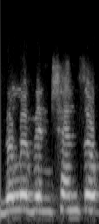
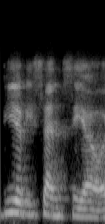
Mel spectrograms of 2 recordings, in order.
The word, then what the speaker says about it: Villavicencio: Well, there's like the English way and then the Peruvian way. So I say Villavicencio, but it's more like Villavicencio if you're saying it correctly.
